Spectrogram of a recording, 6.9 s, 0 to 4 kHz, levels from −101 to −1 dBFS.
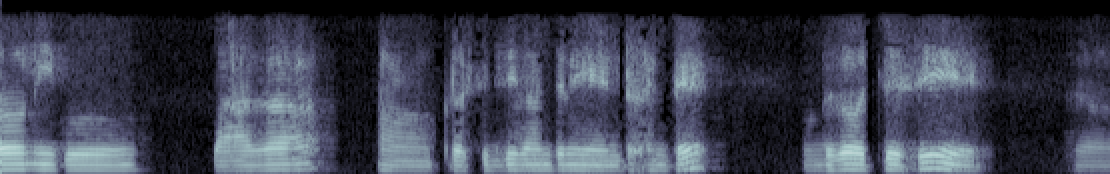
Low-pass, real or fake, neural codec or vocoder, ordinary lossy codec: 3.6 kHz; real; none; AAC, 16 kbps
